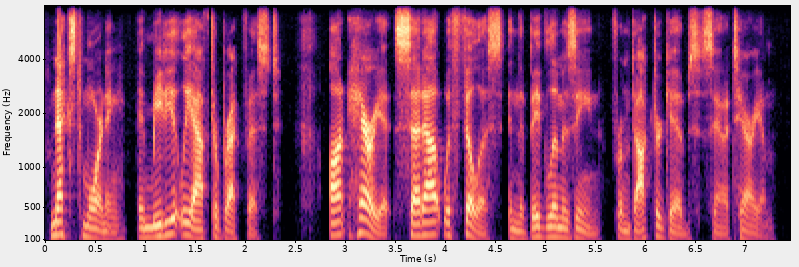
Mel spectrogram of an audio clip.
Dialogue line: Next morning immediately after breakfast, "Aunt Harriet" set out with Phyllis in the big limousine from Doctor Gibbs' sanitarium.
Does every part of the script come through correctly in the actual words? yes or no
yes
